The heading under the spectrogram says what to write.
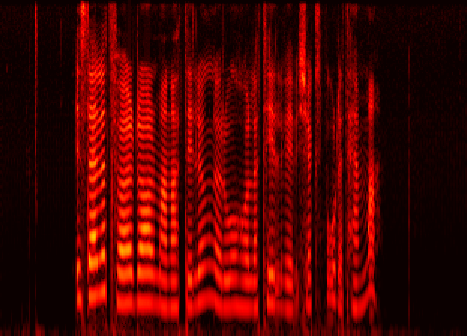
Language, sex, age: Swedish, female, 34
